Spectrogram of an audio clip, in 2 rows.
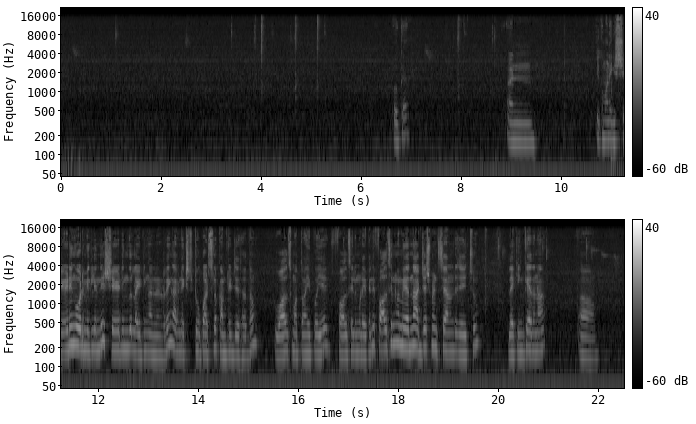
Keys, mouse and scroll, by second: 1.1 click, 2.9-3.4 scroll up 1, 3.4 middle click, 3.4-4.0 scroll up 4, 4.2 shift+middle click, 6.0 shift+middle click, 8.1 middle click, 14.7 middle click, 19.4 shift+middle click, 20.1 click, 20.4 Tab, 20.9 click, 21.5 Tab, 21.8 click.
